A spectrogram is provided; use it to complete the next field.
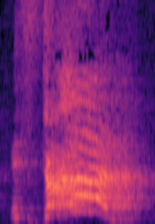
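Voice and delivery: screaming, very high-pitched. Speaker repeats a declaration to listeners: screaming. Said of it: "I'm sorry, I'm screaming".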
